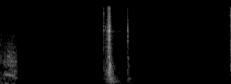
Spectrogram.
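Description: A cassette clicks into a tape player.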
